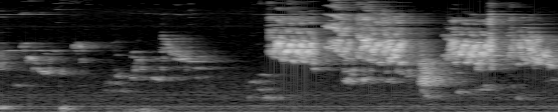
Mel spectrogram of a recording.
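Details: Budgies playing in their aviary: soft whistled warbles at first, then loud, continuous raspy squawking chatter from several birds.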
